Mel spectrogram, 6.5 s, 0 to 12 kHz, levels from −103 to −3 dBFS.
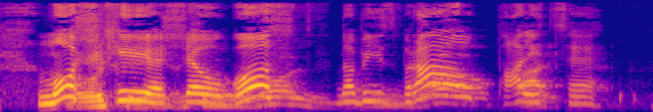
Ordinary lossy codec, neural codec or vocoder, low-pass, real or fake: AAC, 48 kbps; none; 10.8 kHz; real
